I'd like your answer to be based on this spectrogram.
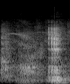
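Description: Black pigs in a pen at a village home in Ha Giang, Vietnam, give a short, close burst of grunting and squealing that lasts under a second.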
